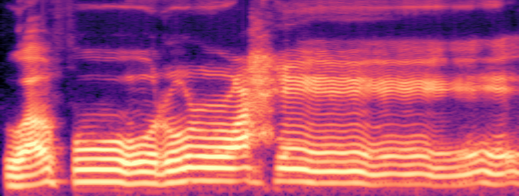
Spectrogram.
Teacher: Tanwin bertemu dengan ra dengan idgham bila gunnah. Huruf ra adalah huruf idgham tapi tak boleh didengungkan bacaannya.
